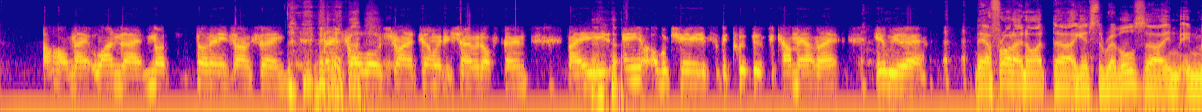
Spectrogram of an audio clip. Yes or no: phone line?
yes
